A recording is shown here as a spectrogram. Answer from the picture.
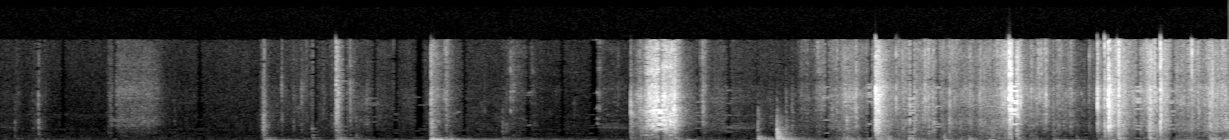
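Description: Hands handling trading cards and packaging on a tabletop: rubbing and shuffling with a string of light clicks and taps. These begin after about a second of near silence.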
